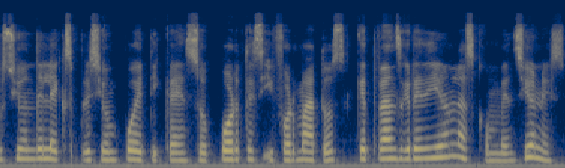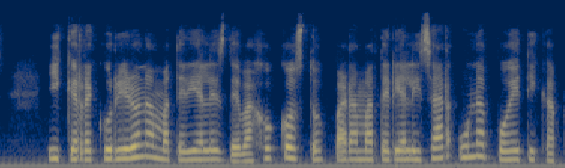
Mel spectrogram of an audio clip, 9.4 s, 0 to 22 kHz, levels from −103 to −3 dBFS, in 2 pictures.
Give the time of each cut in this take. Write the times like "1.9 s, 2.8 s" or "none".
none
